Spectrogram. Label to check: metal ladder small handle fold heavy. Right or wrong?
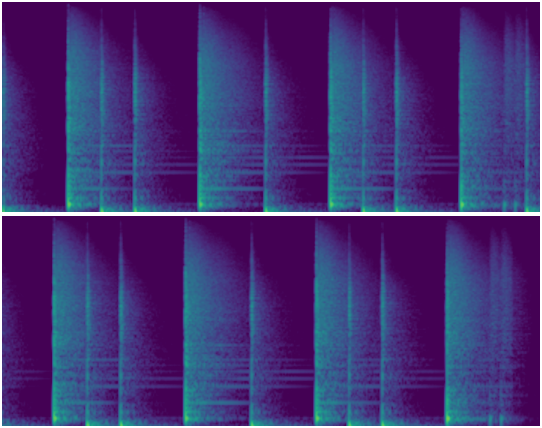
Wrong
